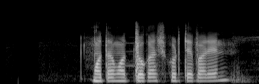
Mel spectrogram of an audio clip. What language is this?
Bangla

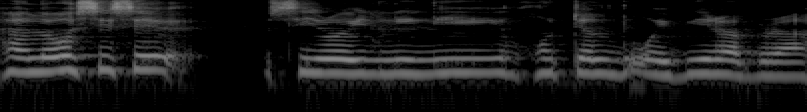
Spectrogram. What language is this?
Manipuri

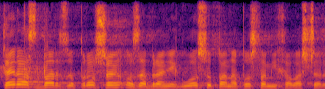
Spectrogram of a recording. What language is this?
Polish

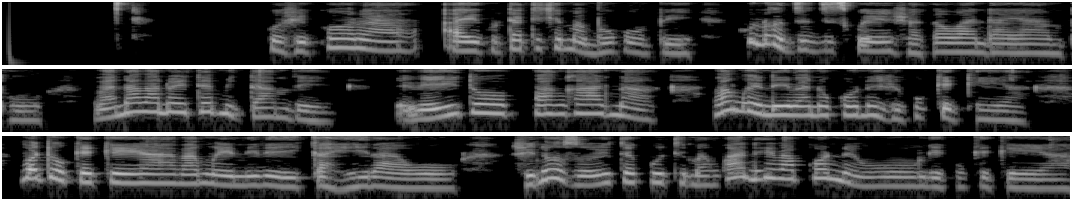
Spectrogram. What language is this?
Ndau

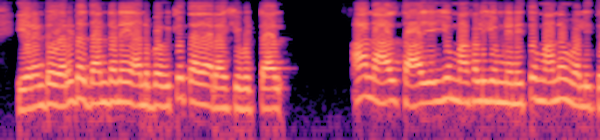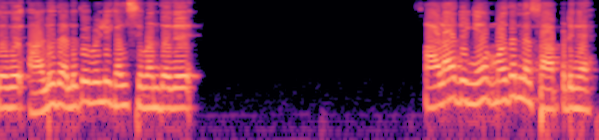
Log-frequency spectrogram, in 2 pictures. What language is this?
Tamil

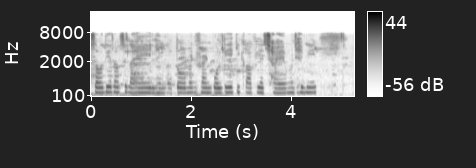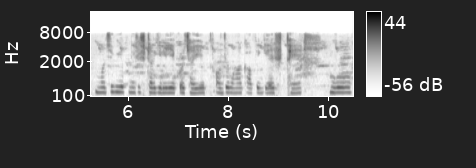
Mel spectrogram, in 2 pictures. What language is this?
Urdu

